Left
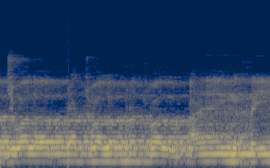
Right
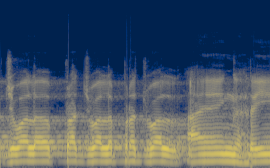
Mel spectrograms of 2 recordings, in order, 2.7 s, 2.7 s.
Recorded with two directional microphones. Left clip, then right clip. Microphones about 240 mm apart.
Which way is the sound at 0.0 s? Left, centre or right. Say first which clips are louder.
Right 10 dB; right.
